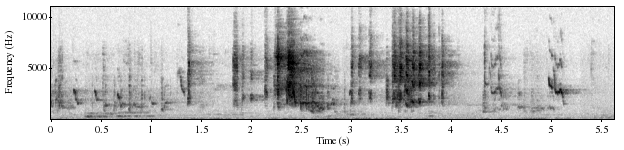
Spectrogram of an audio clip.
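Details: Pet budgerigars kept at home, giving soft scratchy warbling chatter in short irregular bursts, with two louder buzzy squawks in the middle and a faint low hum underneath.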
